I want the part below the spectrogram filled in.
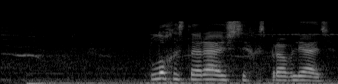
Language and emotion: Russian, angry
